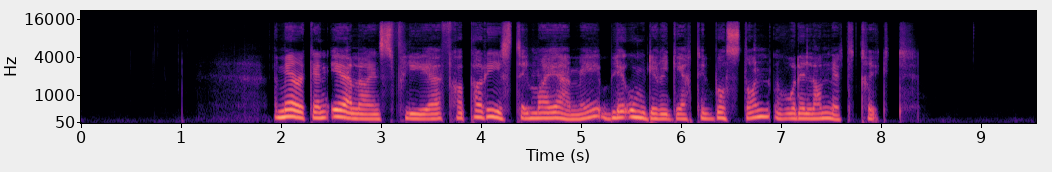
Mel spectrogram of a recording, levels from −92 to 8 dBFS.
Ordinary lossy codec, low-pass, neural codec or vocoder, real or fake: none; 14.4 kHz; codec, 32 kHz, 1.9 kbps, SNAC; fake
